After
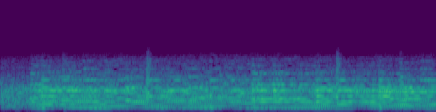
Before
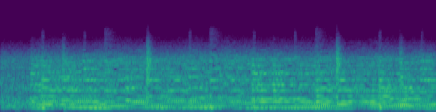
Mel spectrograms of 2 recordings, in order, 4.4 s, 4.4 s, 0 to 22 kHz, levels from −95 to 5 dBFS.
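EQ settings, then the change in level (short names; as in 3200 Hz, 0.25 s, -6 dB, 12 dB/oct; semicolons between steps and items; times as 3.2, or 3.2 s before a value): HPF 480 Hz 6 dB/oct; synth low-pass 700 Hz, resonance Q 4.9; -8.5 dB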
